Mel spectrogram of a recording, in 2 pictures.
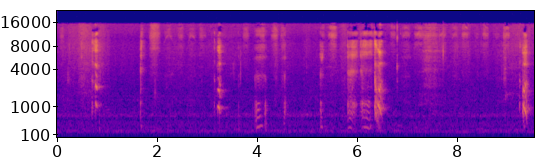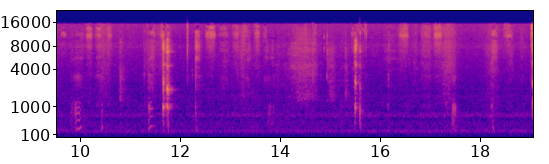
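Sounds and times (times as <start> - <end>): baby hiccuping: 0.7 - 0.9, 5.8 - 6.6, 9.2 - 9.5, 11.6 - 12.0.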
